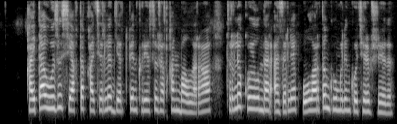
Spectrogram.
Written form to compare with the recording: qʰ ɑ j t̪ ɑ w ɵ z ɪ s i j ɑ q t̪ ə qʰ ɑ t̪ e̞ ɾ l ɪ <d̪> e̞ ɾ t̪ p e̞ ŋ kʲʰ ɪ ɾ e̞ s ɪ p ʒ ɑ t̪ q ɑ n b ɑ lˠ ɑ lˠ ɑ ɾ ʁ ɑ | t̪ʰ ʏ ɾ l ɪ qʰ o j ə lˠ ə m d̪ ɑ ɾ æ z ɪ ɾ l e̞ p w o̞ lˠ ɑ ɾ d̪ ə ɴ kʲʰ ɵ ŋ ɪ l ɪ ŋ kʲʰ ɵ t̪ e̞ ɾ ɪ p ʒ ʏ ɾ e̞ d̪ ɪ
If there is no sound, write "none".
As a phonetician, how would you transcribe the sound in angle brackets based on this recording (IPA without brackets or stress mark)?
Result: d̪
